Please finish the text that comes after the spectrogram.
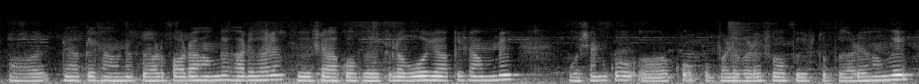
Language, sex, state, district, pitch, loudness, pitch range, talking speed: Hindi, female, Uttar Pradesh, Etah, 175 Hz, -16 LUFS, 165-190 Hz, 105 wpm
